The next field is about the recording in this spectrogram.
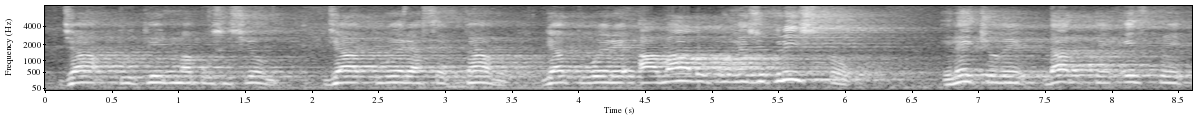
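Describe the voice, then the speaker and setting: A priest preaching a homily in earnest, repetitive phrases with frequent filler tags, in a large church. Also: male voice, a little high, darkish tone, slight background noise. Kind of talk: homily, then interpreting into Spanish. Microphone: headset mic. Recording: echoey church hall from a distant camera.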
